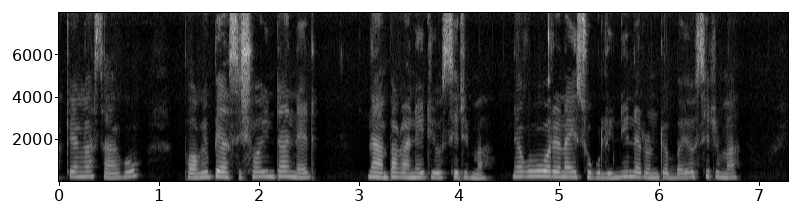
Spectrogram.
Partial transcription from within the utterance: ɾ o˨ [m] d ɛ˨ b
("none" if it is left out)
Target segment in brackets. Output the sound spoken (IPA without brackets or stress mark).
n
